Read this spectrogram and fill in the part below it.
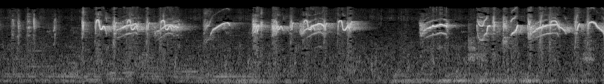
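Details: Female sunbird luring males with its call: high, sweet twittering phrases made of quick rising and falling notes, delivered in three or four bursts with short silences between.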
